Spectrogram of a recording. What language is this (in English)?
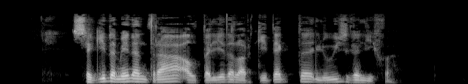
Catalan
